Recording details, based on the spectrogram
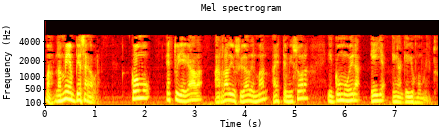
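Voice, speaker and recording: Talking at a fairly quick pace, a man with a normal speaking voice uses a fairly high pitch and lively intonation. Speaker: radio host. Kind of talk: radio interview.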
